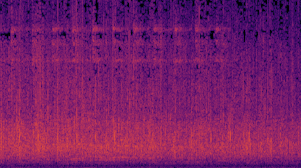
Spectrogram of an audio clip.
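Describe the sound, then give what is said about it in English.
A church audience claps together in praise of God in a steady, dense wash of applause lasting a few seconds, many hands overlapping into an even, sustained patter with no voices. “If you're glad about it, clap your hands and praise God.”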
